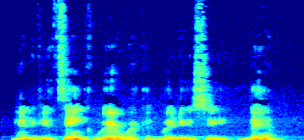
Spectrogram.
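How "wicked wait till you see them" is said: plain reading voice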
